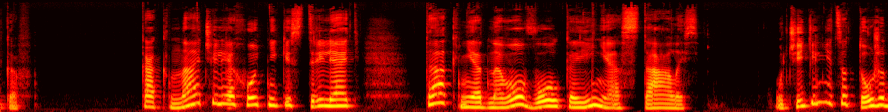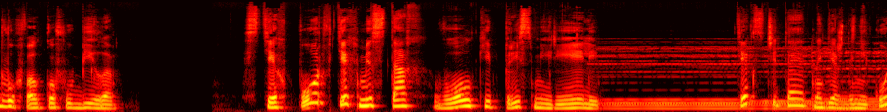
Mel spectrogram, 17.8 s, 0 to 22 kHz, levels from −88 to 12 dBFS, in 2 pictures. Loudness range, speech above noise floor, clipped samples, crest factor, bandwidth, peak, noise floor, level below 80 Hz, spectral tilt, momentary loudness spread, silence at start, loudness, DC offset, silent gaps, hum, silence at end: 5 LU; 48 dB; under 0.1%; 18 dB; 19.5 kHz; -4 dBFS; -69 dBFS; -68 dBFS; -5.5 dB/octave; 17 LU; 0 s; -21 LUFS; under 0.1%; 10.31-10.99 s; none; 0 s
